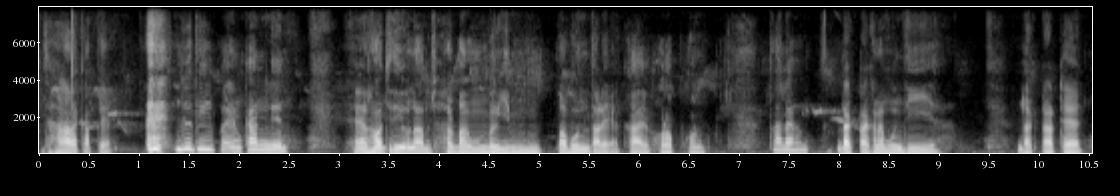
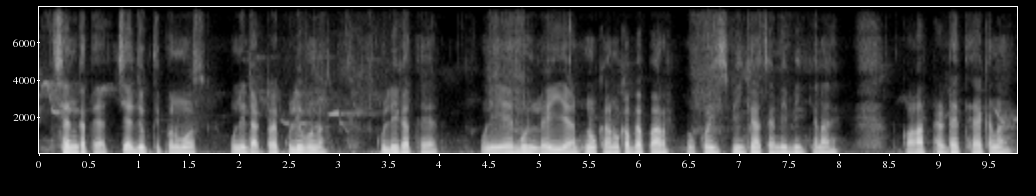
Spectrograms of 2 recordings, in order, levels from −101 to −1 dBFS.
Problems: background sounds at intervals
